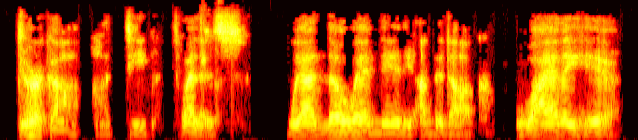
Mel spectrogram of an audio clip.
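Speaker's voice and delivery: hushed whisper. A game master voicing a character who leans close to a player: whispering. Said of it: "so he whispers to you".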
